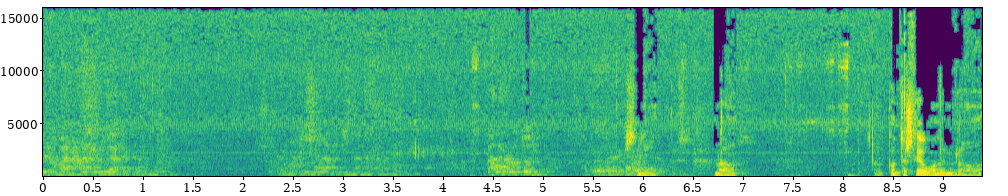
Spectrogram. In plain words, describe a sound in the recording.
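An older man speaks calmly into a microphone in a slightly echoing room.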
